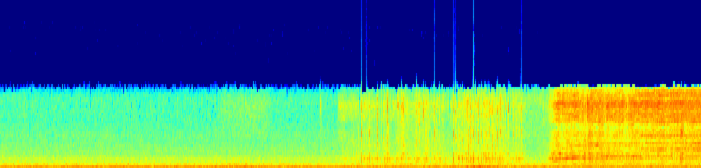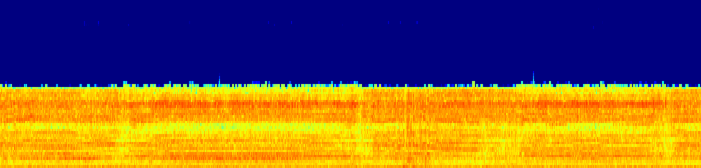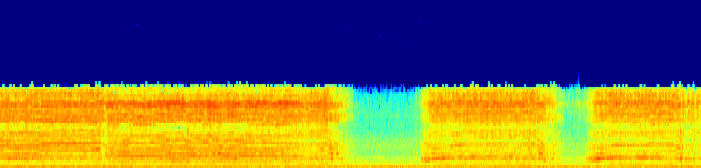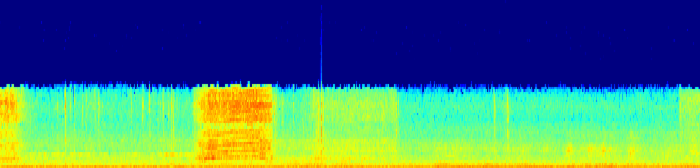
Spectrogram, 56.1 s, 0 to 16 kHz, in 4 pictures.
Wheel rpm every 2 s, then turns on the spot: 0, 0, 0, 10, 30, 70, 160, 160, 160, 160, 160, 160, 160, 160, 160, 160, 160, 60, 100, 110, 130, 40, 20, 90, 30, 0, 0, 0.
6-10 48-50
